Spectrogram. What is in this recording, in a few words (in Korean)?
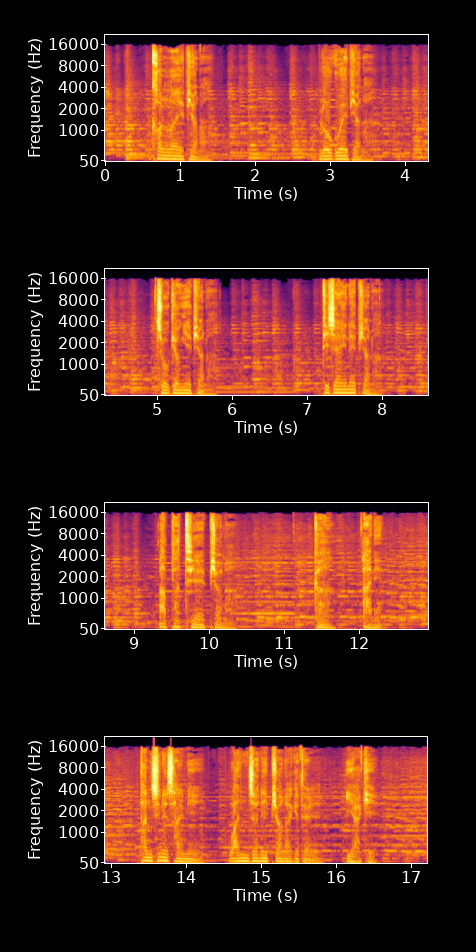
나레이션 시크 고급스러운; 푸르지오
